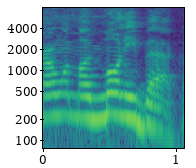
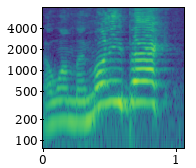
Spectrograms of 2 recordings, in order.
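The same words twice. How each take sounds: First: Said in the usual way. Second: Higher and louder, insistent; loud demand. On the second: Pretend. Audience member demanding a refund from lecturer, loud. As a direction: raise the voice to demand it. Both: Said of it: "say it nice and loud".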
